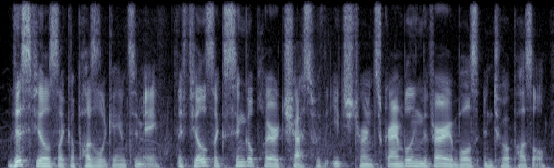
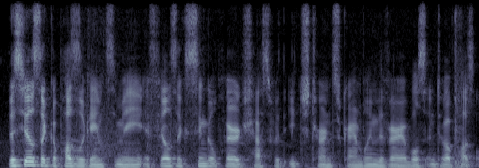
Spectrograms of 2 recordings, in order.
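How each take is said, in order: First: It is read in his YouTube voice. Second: It is read in his normal voice.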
